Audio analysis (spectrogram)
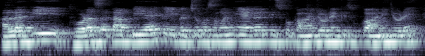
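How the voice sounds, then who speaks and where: A man's voice: a little high, little pitch movement, fast talker, warm tone. A man teaching a casual science lesson for exam prep, chatty and repeating questions back to the students. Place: room, standing at a board. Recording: very echoey room.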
